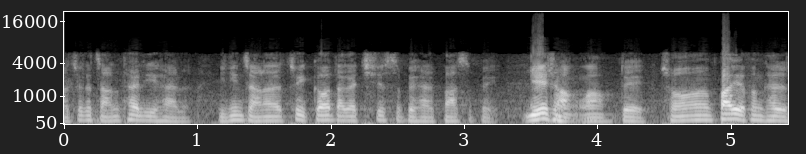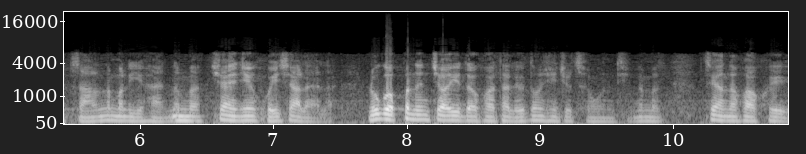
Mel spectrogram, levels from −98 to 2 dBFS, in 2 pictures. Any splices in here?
yes; 3 cuts; at 1.0 s, 4.4 s, 6.5 s

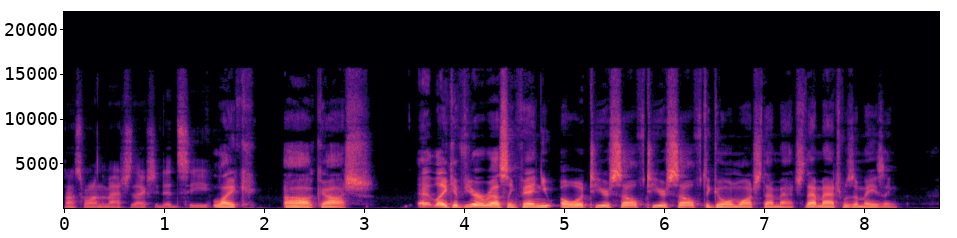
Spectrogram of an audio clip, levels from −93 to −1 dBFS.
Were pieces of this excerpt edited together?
yes; 1 cut; at 5.8 s

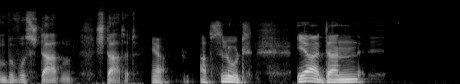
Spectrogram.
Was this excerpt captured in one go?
no; 1 cut; at 1.4 s

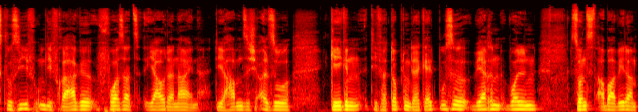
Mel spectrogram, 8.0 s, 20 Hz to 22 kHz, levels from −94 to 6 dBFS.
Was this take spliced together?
no; 0 cuts

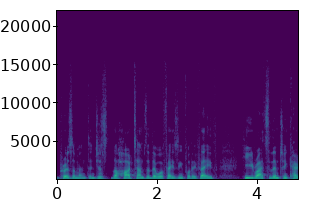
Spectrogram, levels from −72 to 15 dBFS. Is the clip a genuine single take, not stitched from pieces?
yes; 0 cuts

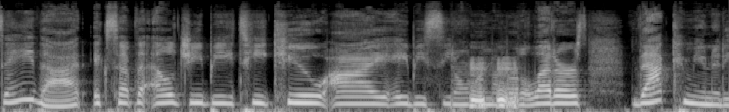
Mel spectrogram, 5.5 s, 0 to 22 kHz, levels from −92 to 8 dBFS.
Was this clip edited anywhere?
yes; 3 cuts; at 1.0 s, 3.4 s, 3.9 s

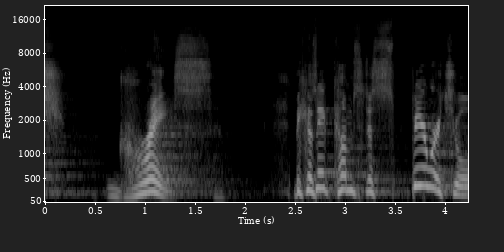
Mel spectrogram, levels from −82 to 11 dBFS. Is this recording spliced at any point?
yes; 1 cut; at 2.7 s

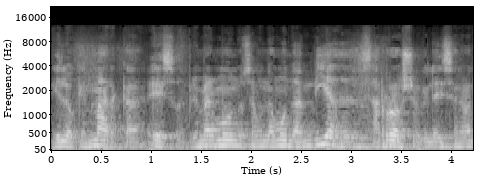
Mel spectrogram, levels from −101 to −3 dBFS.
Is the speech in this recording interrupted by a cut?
no; 0 cuts

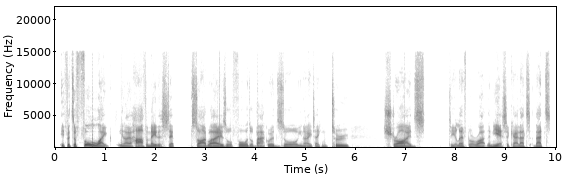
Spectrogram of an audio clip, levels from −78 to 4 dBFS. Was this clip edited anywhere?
no; 0 cuts

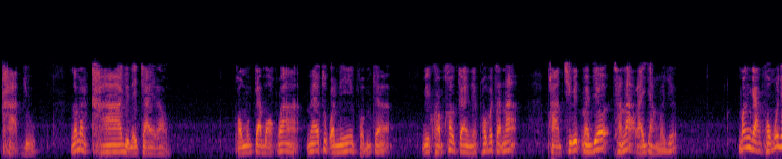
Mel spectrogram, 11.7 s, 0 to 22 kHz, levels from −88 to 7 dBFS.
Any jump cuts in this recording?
no; 0 cuts

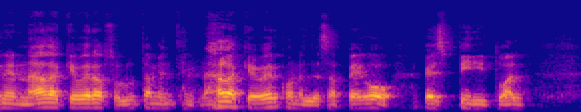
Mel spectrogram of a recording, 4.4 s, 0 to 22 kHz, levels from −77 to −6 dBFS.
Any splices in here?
no; 0 cuts

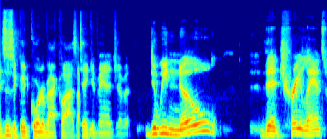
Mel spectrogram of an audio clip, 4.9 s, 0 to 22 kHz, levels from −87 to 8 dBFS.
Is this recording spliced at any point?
yes; 1 cut; at 1.2 s

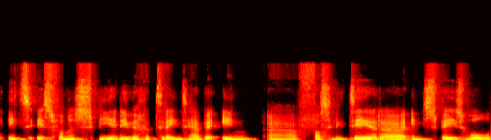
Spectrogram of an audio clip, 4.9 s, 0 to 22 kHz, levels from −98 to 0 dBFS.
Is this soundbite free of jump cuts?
yes; 0 cuts

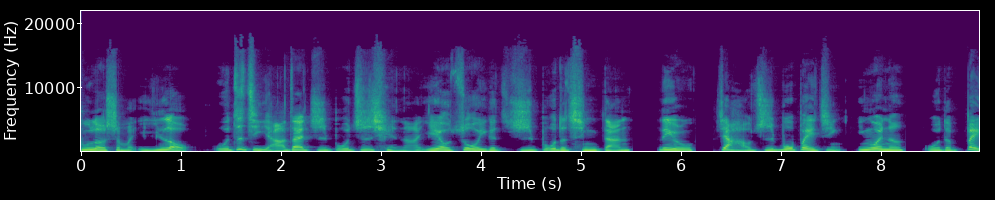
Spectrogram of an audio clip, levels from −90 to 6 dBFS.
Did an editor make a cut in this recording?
yes; 2 cuts; at 1.2 s, 7.6 s

